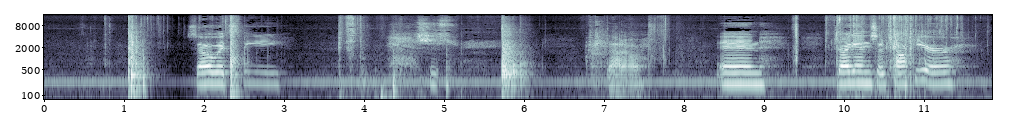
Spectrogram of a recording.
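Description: Cardboard packaging rustles and taps as it is handled.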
